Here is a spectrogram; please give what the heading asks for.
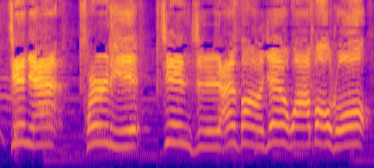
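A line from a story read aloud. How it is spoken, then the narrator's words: Blaring loudspeaker. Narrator (Chinese): 村里大广播啊，哇哇喊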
